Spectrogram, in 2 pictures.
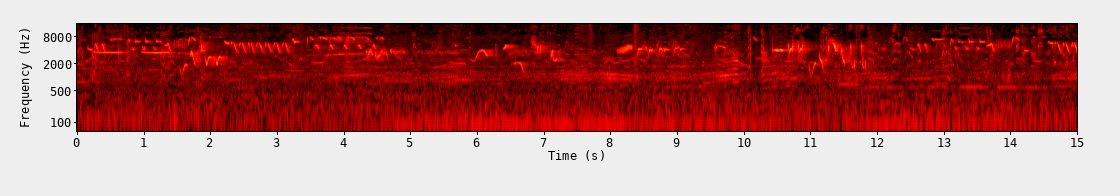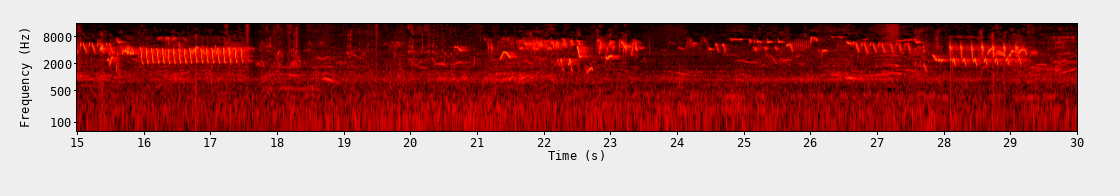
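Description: Birdsong: several birds chirping, with fast trills of rapidly repeated notes coming every few seconds, the longest about halfway through.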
